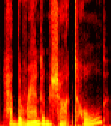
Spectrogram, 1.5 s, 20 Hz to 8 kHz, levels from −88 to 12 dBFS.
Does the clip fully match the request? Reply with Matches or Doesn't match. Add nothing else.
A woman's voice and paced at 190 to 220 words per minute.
Matches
